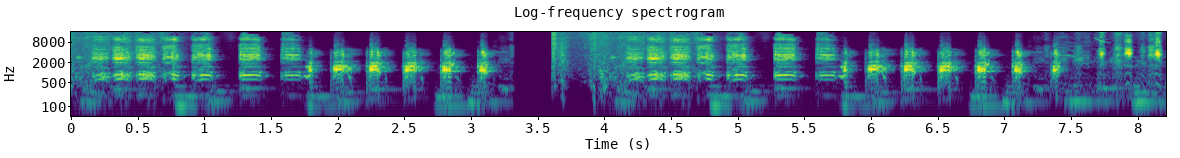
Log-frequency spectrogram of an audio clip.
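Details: White and brown ducks give loud, nasal, honking quacks in quick runs of about three or four per second, broken by a brief pause; music plays faintly behind.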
